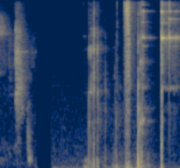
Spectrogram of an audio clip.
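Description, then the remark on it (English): Beer drinks clink together in a toast: a handful of sharp, bright knocks and rattles, spaced irregularly over a couple of seconds, with no talking. “So Matt, cheers when you crack yours open.”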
